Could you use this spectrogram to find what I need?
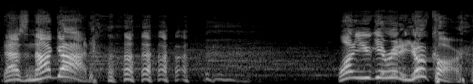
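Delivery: loud, laughing, hammed-up protest; loud comic indignation through laughter; mock outrage. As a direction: shout it like a joking denial. Mock outrage at wife's suggestion.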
